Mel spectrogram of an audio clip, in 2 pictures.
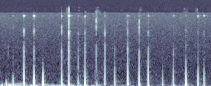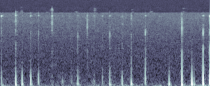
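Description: Long nails tap and scratch a small dark green glass serum bottle with a dropper cap. The result is a quick, irregular run of dry, clicky taps with very short ring, mostly low and dull in tone with faint bright ticks, over a soft scratchy hiss.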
